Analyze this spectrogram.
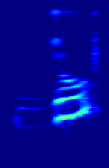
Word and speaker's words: dauphin: Le mot suivant, Dauphin. Dauphin. Attention, c'est le O de jaune. Dauphin. Et dans fin, on utilisera le 1 de lapin. Dauphin.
